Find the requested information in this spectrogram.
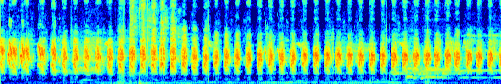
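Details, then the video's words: Kingfisher chick: a fast, steady train of short, harsh, high chirps, about three or four per second, running unbroken through the recording, with a brief thud and faint low background noise. "suara anakan burung tengkek udang"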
